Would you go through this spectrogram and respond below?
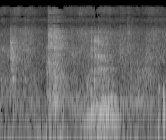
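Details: Purebred Yorkshire grandparent-line sow on a farm, having just given birth for the first time: one short, low grunt rising out of a steady noisy background, with faint rustling around it.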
